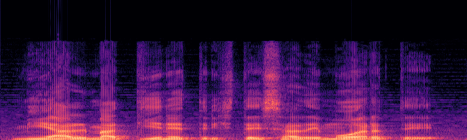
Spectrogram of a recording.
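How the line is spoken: Plain reply. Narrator (Spanish): respondió Jesús

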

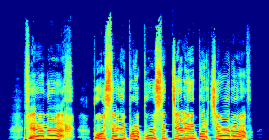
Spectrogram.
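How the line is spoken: Yelling. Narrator (Russian): завопил он

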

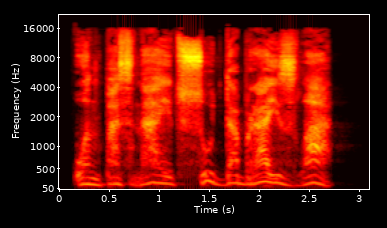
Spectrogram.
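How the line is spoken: Whisper. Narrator (Russian): прошептала

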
